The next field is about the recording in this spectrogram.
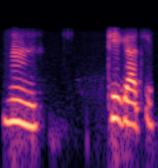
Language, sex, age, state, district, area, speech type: Bengali, female, 45-60, West Bengal, South 24 Parganas, rural, conversation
